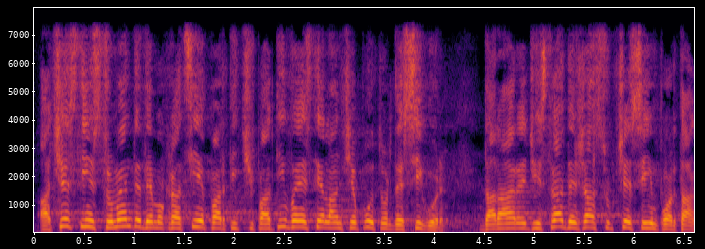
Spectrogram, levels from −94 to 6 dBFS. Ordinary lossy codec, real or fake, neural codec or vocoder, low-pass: none; fake; codec, 24 kHz, 3.1 kbps, DualCodec; 7.2 kHz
